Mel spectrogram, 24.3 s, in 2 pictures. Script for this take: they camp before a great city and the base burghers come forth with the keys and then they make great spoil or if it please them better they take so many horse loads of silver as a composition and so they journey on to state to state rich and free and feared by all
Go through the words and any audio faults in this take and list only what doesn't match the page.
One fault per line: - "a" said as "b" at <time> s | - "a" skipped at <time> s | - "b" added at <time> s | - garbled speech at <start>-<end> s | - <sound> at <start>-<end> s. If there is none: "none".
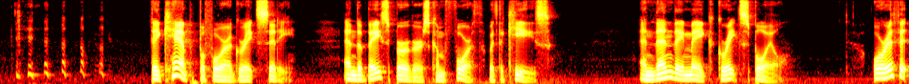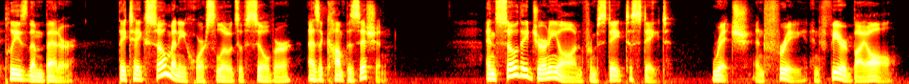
- laugh at 0.1-1.5 s
- "to" said as "from" at 19.9 s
